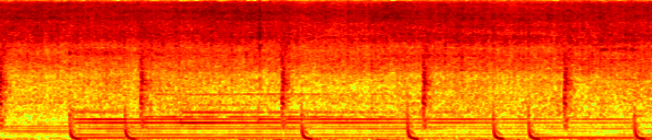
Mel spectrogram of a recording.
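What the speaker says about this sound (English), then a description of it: "I'm gonna go on with some onions. Just gonna press them right on top." Onions pressed onto a hot Blackstone griddle hiss with a constant loud sizzle, broken every half second or so by scraping spatula strokes and presses against the flat-top steel.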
